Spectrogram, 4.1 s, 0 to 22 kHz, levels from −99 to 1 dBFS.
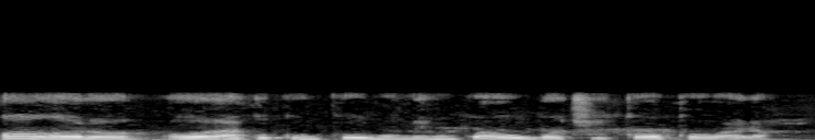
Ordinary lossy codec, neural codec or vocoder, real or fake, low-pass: none; codec, 16 kHz, 4 kbps, FreqCodec, larger model; fake; 7.2 kHz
